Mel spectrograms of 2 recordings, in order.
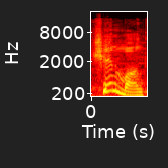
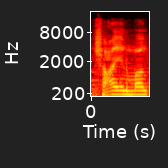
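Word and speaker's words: Chinchou: I also learned that apparently this thing is pronounced chin monk there was a little girl in the town that says or tells you how to pronounced chin monk I kept saying Chen monk I think but now we know so anyway um this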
